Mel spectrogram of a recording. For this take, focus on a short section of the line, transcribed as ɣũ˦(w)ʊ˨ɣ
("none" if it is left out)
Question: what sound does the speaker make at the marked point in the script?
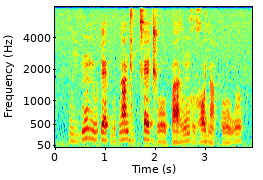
ɣ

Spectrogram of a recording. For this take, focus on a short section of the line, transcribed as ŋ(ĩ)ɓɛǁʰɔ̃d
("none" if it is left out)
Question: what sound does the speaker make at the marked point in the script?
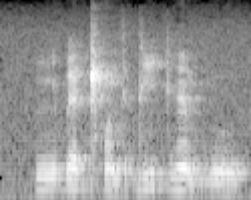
ĩ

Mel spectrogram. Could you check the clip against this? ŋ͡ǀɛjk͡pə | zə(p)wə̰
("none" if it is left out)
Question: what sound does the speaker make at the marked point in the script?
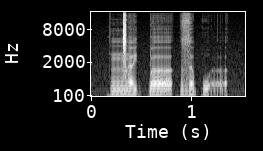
p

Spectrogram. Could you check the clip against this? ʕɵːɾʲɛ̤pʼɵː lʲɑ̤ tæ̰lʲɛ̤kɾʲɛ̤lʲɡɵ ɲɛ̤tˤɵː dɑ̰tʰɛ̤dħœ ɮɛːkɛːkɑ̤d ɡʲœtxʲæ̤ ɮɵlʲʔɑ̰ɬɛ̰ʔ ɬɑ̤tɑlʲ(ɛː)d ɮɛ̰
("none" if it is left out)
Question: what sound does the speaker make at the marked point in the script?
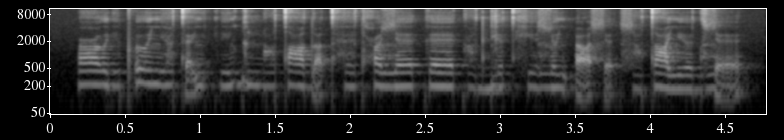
œː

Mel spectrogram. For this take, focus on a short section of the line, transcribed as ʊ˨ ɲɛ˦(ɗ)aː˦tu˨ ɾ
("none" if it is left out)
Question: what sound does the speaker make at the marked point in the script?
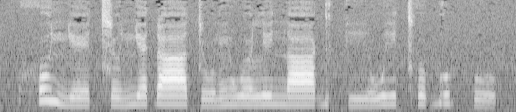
ɗ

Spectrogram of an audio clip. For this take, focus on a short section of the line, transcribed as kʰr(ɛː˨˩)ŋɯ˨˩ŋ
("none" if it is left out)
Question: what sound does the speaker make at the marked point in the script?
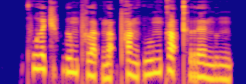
ɛː˨˩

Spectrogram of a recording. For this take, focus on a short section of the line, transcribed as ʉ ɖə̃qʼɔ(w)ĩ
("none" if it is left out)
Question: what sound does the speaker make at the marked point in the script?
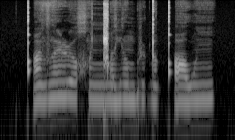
w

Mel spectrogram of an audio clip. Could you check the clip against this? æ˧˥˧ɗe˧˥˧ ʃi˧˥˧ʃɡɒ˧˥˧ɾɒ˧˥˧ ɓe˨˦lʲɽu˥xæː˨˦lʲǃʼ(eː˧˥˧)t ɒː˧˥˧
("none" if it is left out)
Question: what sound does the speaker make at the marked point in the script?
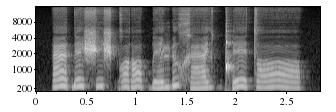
eː˧˥˧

